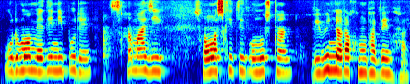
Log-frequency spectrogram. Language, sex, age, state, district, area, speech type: Bengali, female, 60+, West Bengal, Purba Medinipur, rural, spontaneous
